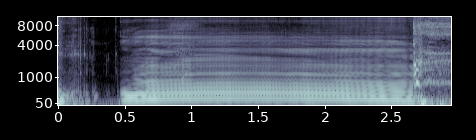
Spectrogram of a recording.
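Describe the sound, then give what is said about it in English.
A person gives a long, loud imitation of a cow's low, guttural moo, one sustained bellow lasting a couple of seconds before breaking off abruptly, with no talking. “We are posting your cow so everyone knows how hard it is to look at you in the face when you're doing these impressions.”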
